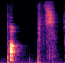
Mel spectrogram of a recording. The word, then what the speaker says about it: popped: The balloon popped. Remember to say pop, pause, pt, popped. Lots of aspiration.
